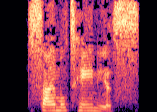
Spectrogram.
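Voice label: "simultaneous", spoken word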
